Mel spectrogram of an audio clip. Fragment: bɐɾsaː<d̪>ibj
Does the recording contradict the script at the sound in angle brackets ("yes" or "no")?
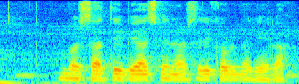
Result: yes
